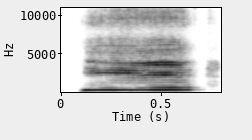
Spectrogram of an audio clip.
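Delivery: put-on squeaky little kid asking for breakfast; high kid voice. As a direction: pitch way up like a small child. Kid answering parent.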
